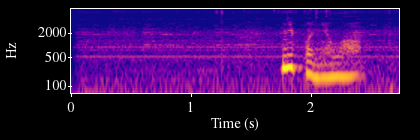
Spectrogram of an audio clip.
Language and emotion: Russian, sad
